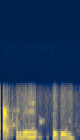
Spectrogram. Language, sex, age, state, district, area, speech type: Maithili, female, 18-30, Bihar, Sitamarhi, rural, conversation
